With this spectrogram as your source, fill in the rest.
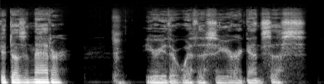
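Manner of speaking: hushed half-whisper, under the breath. A political talk show host addresses the audience, half-whispering. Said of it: "Why are you whispering?".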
